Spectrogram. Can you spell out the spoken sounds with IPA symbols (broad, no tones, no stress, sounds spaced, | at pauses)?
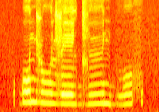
ɓ o nʲ ʐ uː lʲ ʐ eː lʲ d͡ʑ ʉː nʲ bʱ u f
